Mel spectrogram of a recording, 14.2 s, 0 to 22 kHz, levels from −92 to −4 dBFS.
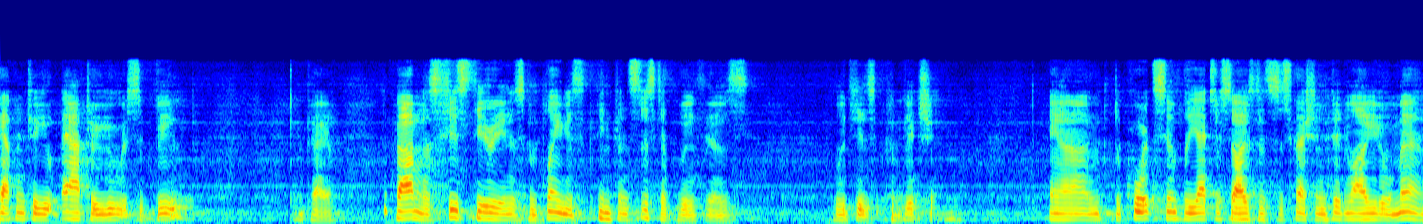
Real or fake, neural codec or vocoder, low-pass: fake; codec, 24 kHz, 1 kbps, SNAC; 7.2 kHz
